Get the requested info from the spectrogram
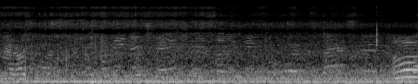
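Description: A steady low machine hum, with faint voices in the background.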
